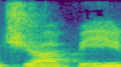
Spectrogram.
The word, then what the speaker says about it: Djavid: And the last name Jabid is fairly common and it's specifically spelled how you would phonetically spell it.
